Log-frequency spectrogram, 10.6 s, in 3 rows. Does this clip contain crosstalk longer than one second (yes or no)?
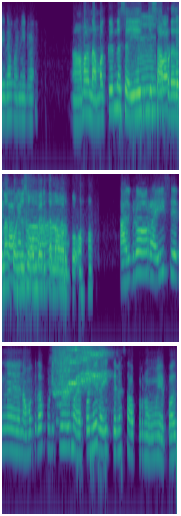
yes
